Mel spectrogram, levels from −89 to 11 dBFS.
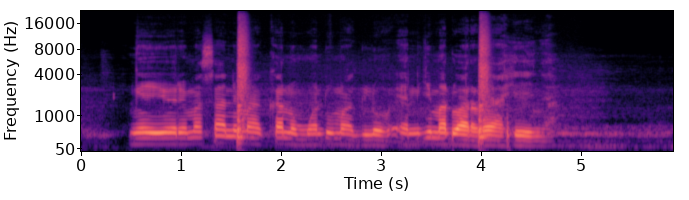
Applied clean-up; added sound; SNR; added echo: none; Snare drum; 6 dB; none.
